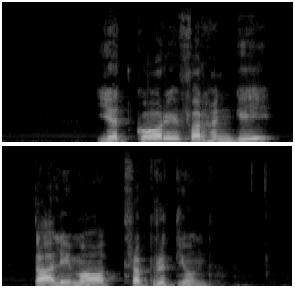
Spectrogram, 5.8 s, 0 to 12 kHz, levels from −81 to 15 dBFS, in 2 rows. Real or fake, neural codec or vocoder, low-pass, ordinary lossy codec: real; none; 10.8 kHz; Opus, 32 kbps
